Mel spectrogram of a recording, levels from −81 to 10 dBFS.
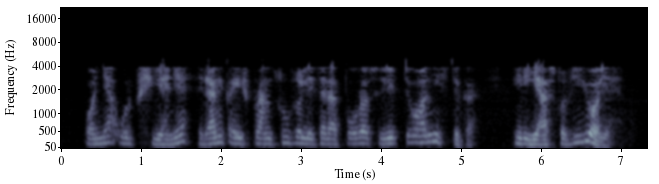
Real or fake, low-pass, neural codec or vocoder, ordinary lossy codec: fake; 7.2 kHz; codec, 16 kHz, about 1 kbps, DyCAST, with the encoder's durations; AAC, 16 kbps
